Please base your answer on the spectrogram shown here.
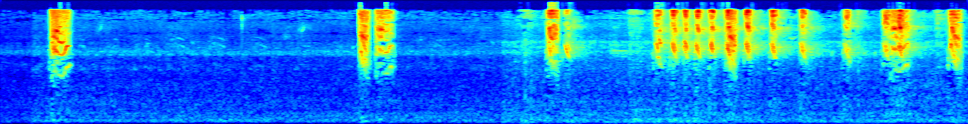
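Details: A female double-collared seedeater calls to stimulate male singing, giving scattered sharp high chips that build into a fast, uneven string of repeated chirps in the second half.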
